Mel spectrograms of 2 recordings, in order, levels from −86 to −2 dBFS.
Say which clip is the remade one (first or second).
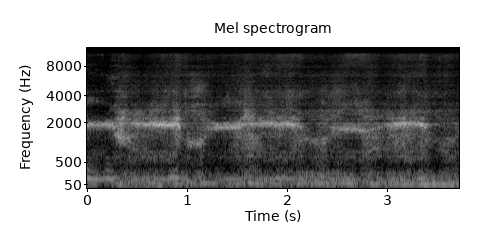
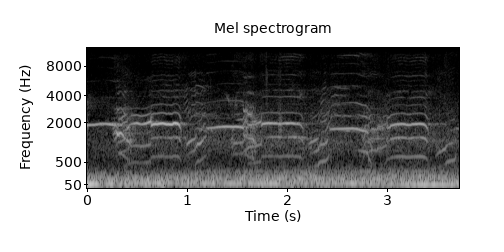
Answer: first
